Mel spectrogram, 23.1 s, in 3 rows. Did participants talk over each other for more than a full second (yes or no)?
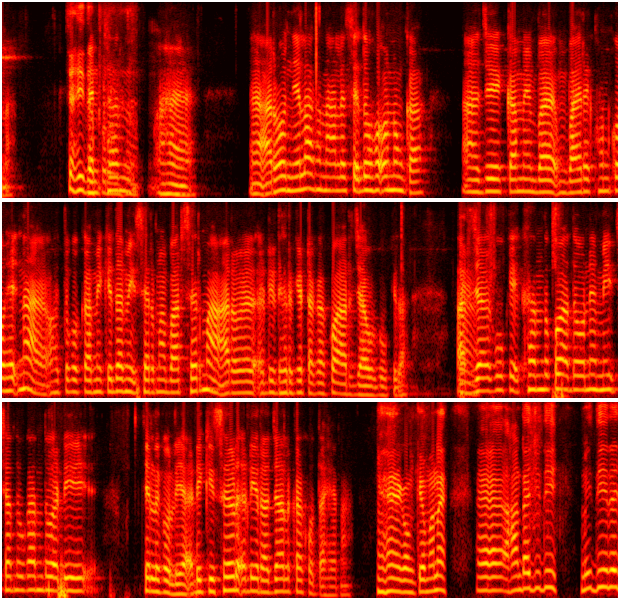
no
